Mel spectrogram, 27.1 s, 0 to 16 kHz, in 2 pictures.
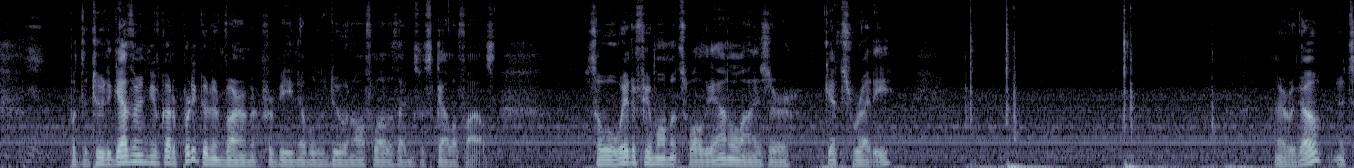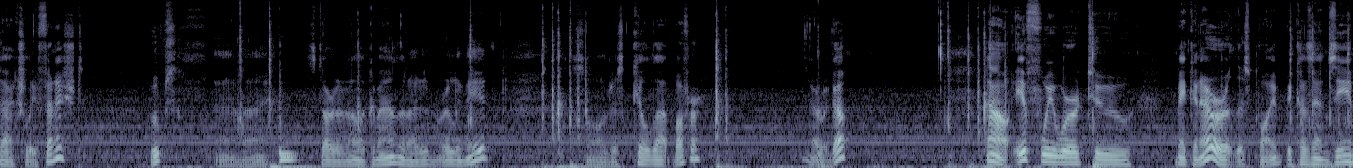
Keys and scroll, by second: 9.0 alt+., 12.3 ., 16.1 ctrl+g, 18.9 ctrl+x, 19.1 k, 23.1 x, 23.3 o, 24.3 Down, 24.6 Down.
